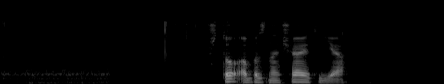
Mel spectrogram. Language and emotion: Russian, neutral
